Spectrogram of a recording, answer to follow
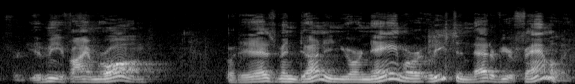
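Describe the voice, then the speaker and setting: A man's voice: mid-range voice, expressive, moderate pace, close to an everyday voice, low-quality recording. A man playing Ebenezer Scrooge as an elderly, defensive miser in a live radio play, hesitant, stammering and pleading. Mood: indignant.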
